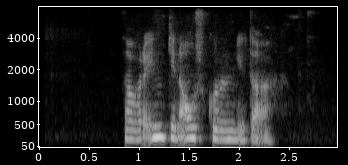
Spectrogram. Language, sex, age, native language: Icelandic, female, 20-29, Icelandic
